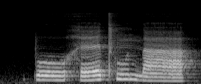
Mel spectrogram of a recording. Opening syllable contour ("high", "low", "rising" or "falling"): low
